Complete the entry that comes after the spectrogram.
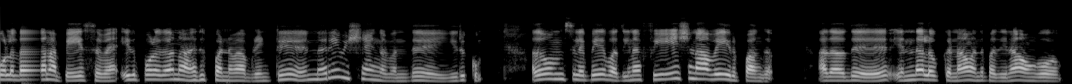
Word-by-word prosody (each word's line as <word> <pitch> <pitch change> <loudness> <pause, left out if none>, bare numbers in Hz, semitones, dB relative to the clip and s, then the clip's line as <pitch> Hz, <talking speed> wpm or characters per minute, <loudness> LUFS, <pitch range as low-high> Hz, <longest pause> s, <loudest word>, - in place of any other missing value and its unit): போல 220 -1 +2
தான் 220 +1 +2
நான் 205 -6 0
பேசுவேன். 180 -2 -1
இது 220 - -3
போல 225 0 +3
தான் 230 0 +2
நான் 190 - +4
இது 220 - -4
பண்ணுவேன். 180 -2 +1
அப்படின்ட்டு, 170 +6 -6 0.3
நிறைய 295 +8 -2
விஷயங்கள் 215 -11 -4
வந்து 160 +4 -6 0.4
இருக்கும். 205 +1 -7 0.5
அதுவும் 245 +3 +1
சில 225 -2 0
பேர் 230 -1 0
பார்த்தீங்கன்னா, 195 +4 0
ஃபேஷனாவே 245 0 +3
இருப்பாங்க. 170 -5 0 0.6
அதாவது 180 +1 +2 0.5
எந்த 210 +3 0
அளவுக்குன்னா 190 -3 +1
வந்து 190 -1 -8
பார்த்தீங்கன்னா, 175 +4 +2
அவங்கோ 165 -2 0
அ - - -11
195 Hz, 155 wpm, -23 LUFS, 180-225 Hz, 0.6 s, நான்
